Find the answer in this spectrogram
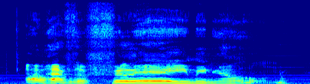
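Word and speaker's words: filet mignon: I'll have the the fillet mignon. That's pronounced fillet mignon.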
